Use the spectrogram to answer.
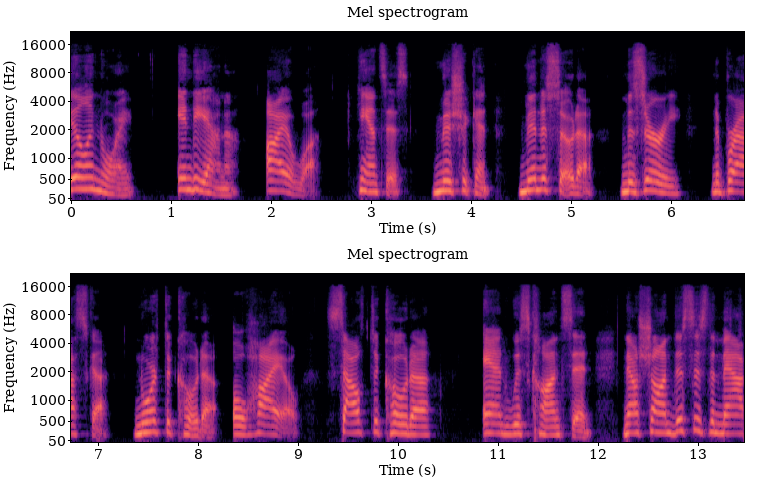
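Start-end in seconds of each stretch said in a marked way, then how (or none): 0.0-11.9 really slow, deliberate, each word drawn out carefully. Listing the states so people can really hear, the speaker goes really slowly. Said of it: "Let me go through it really slowly".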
